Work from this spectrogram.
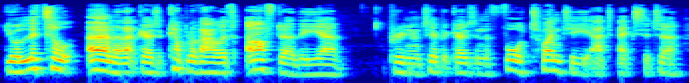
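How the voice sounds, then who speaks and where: A man from Norfolk, with the local English accent, presents racing tips for a members' video. His voice sits at an average pitch. He talks informally and conversationally, keeping things upbeat and matter-of-fact as a tipster would. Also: fairly even intonation, normal speed. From Norfolk, England.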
